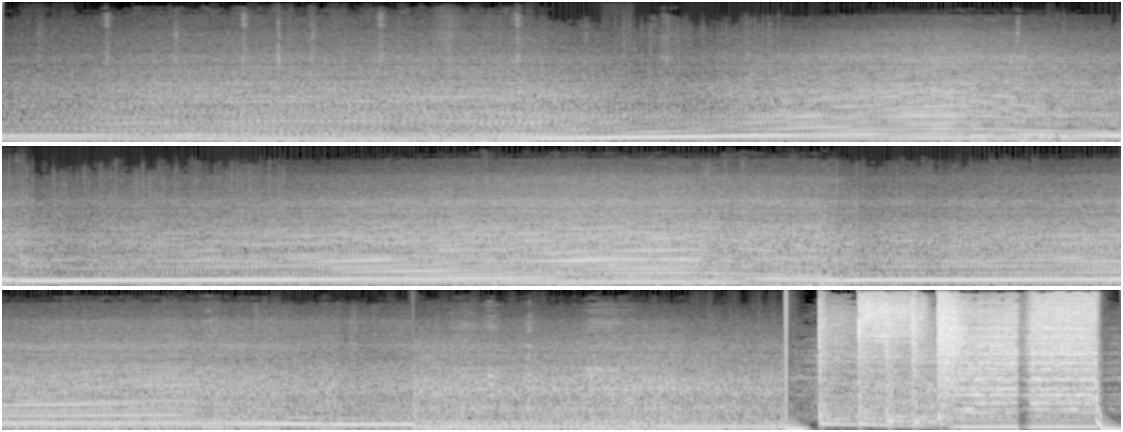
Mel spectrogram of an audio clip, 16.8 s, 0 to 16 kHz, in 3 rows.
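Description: Subaru BRZ's flat-four engine through an Invidia N1 stainless cat-back exhaust, heard from inside the cabin while driving: the engine pitch rises and falls twice under acceleration, holds steady, then drops away. Electronic music comes in just before the end.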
